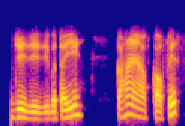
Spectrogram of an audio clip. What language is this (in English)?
Urdu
